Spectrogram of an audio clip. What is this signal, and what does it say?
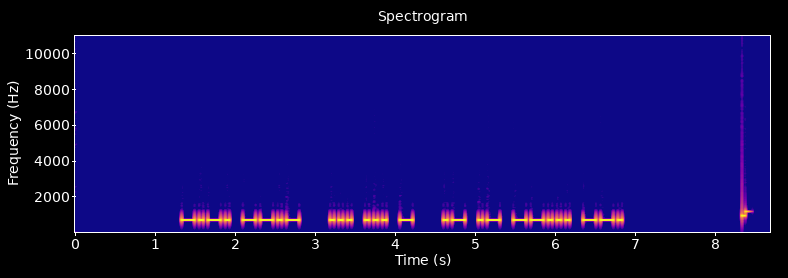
Morse code, heard as a keyed tone, about 21 wpm, 700 Hz. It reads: CQ SST AA7G
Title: K1USN SST QSO Practice - 22wpm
